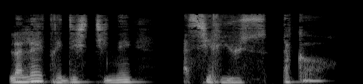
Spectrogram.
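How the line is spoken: Uncertain murmur. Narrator (French): murmura-t-il sans vraiment savoir pourquoi

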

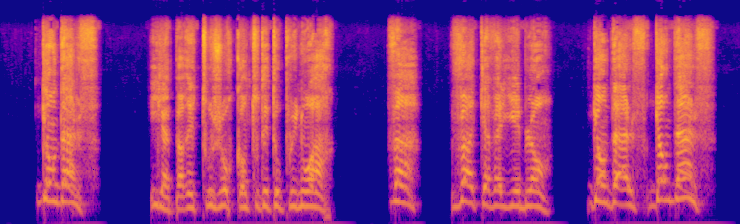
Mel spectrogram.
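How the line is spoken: Fervent cheering shout. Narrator (French): cria-t-il avec ferveur, comme le spectateur d'une grande course exhortant un coureur

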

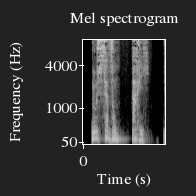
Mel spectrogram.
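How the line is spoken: Grave tone. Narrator (French): dit Ginny d'un ton grave

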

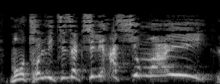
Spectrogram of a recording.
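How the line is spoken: Shouted. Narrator (French): lui cria Fred

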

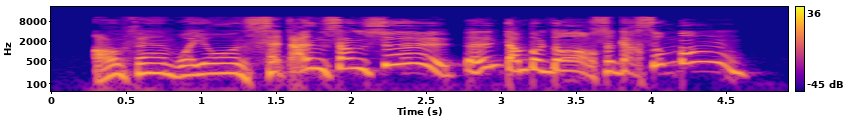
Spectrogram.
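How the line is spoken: Exclaimed. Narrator (French): s'écria Madame Maxime

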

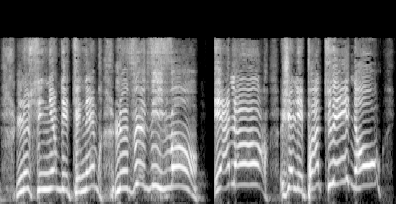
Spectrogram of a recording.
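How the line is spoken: Angry exclamation. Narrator (French): s'écria Crabbe

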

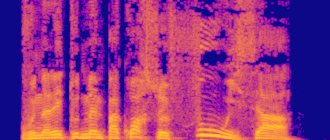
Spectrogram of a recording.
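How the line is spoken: Man shouting. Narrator (French): cria l'un des hommes de la délégation

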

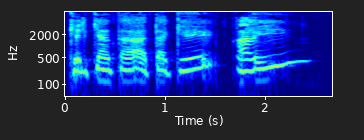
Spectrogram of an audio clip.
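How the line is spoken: Thick slurred question. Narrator (French): demanda Simus d'une voix pâteuse

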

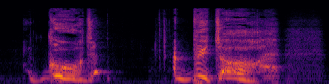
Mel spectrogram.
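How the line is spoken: Shout trembling with rage. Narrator (French): cria Lupin qui tremblait de rage

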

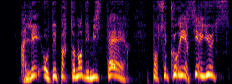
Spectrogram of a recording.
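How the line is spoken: Exclaimed. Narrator (French): s'exclama Harry

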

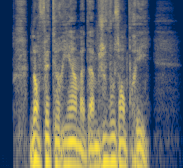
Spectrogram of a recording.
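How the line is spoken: Exclaimed. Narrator (French): s'écria Eudeline

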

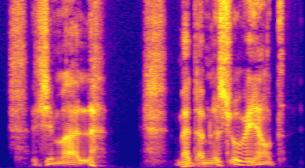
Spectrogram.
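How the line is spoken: Moaning voice. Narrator (French): dis-je d'une voix gémissante

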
